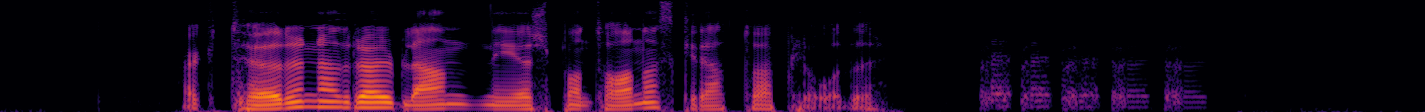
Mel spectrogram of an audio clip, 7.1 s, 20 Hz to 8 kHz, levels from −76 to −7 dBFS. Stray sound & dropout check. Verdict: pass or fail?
fail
